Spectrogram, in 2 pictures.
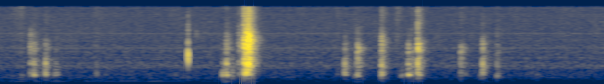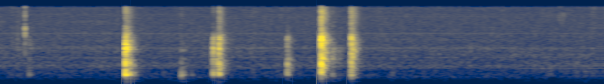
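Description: Irregular sharp clicks and taps of a cat's claws, paws and a toy snake knocking against a clear acrylic cat shelf as the cat bats at the toy. The loudest tap comes about two seconds in, with more clusters around five and a half and seven seconds in.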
